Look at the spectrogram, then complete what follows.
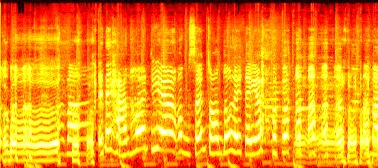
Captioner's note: haha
